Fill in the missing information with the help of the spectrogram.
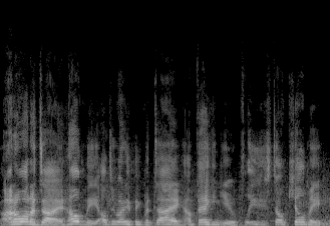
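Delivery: desperate pleading. Acted. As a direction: beg for your life. Acted plea before execution.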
